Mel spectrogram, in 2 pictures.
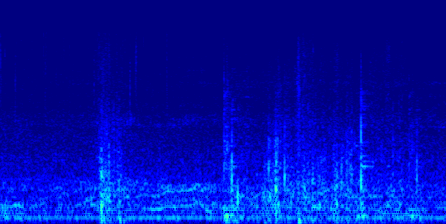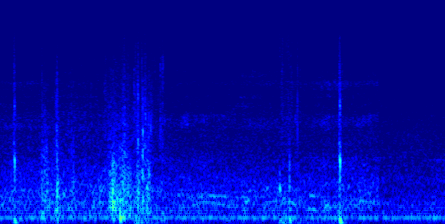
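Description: Wooden beams creak and knock.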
